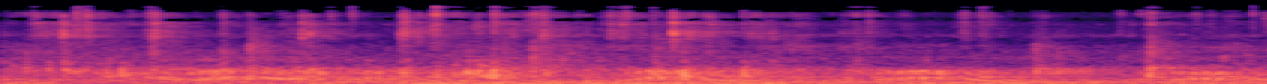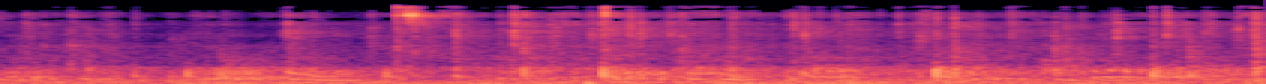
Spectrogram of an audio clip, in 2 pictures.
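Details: Contented pigeons keep up near-continuous deep, murmuring coos that rise and fall in soft waves, with occasional faint clicks and a steady low hum beneath.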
